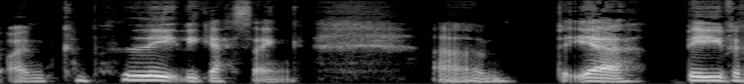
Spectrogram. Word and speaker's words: Belvoir: It's just mental that it's spelt Belvoir and then they make us pronounce it Beaver.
